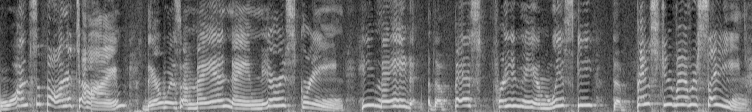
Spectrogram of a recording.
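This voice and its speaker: A cartoonish character voice speaks at an extremely high pitch with very wide pitch swings. The pace is very slow, over light background noise. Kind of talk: puppet skit comedy. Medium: puppet show. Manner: folksy, sing-song rhyming.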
